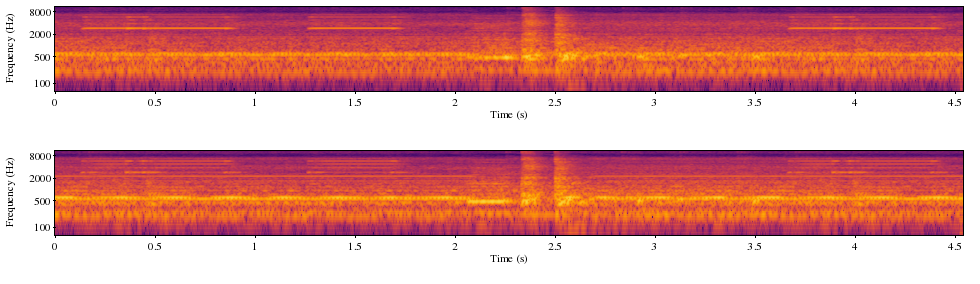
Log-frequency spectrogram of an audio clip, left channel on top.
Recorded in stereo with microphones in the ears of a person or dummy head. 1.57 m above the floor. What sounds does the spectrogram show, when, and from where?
0.0 s a machine running: 30° right (ahead or behind), 0.8 m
